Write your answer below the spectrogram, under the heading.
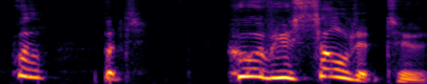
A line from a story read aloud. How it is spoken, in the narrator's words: spluttered Michael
